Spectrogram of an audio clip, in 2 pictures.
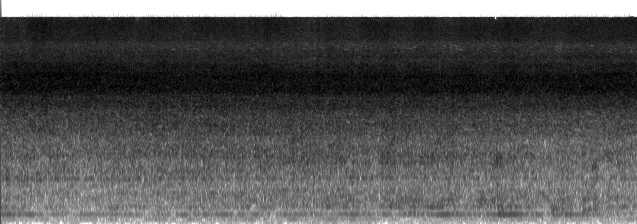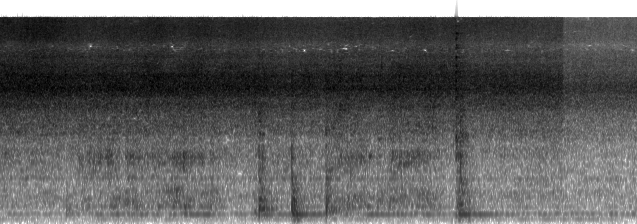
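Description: Tomato paste and onion-spice masala sizzling in hot oil in a kadai while being stirred with a steel ladle: a steady loud hiss, with a couple of knocks near the end, easing off about twelve seconds in.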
